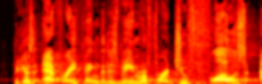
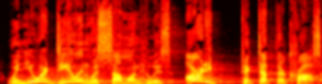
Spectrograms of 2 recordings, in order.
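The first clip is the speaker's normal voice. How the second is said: ordinary talk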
